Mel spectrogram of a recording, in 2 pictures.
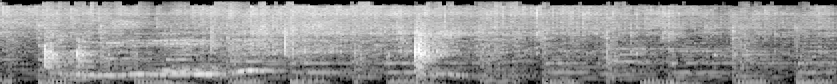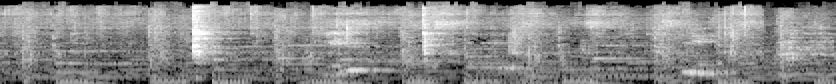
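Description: Malpua frying in oil over a low-medium gas flame, a steady sizzle running under close, rhythmic clinks and scrapes of a utensil against the pan.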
